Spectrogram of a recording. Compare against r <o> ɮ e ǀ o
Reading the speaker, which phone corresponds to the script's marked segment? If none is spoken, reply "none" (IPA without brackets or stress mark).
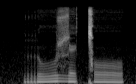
u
